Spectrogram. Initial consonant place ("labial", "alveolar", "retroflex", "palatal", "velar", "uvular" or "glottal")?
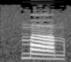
labial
